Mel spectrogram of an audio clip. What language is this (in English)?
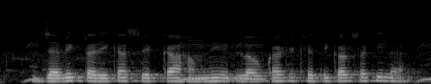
Bhojpuri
